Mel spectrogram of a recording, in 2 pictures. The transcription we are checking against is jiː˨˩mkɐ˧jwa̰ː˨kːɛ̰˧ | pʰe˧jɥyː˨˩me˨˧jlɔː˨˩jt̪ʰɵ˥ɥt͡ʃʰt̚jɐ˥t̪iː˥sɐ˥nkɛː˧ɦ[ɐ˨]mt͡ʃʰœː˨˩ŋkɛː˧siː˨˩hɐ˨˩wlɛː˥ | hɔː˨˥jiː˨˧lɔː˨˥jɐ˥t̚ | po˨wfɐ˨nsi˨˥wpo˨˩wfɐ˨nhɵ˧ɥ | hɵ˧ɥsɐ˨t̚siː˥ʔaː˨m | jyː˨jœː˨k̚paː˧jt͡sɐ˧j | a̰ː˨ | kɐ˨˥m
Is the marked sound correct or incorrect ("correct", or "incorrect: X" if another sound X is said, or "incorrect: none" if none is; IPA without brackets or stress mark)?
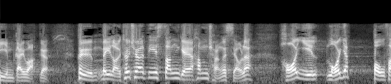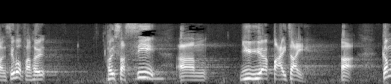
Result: incorrect: ɐ˥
